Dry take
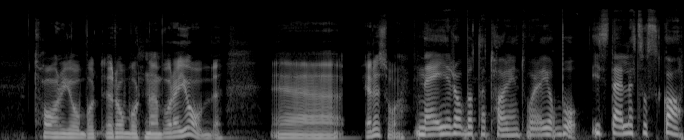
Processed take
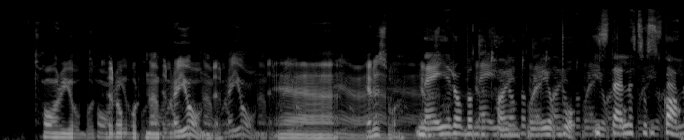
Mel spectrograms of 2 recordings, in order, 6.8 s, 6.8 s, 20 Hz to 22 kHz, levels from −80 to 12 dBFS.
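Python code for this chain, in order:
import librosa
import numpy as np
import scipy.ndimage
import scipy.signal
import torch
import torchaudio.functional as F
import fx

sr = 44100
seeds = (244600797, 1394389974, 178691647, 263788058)

y = fx.bin_expand(x, sr, power=1.5)
y = fx.level_steps(y, sr, step_db=14, at=(0.72, 1.83))
y = fx.echo_warbled(y, sr, ms=540, feedback_pct=37, rate_hz=2.8, cents=147, wet_db=-10.0)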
